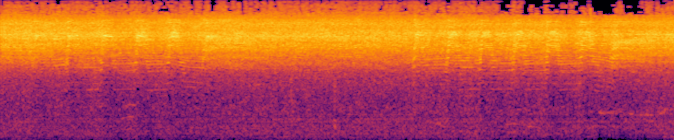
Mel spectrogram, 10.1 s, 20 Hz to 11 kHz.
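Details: Korean cicadas singing together in a green forest in midsummer heat, recorded 25 July 2024. A loud, sustained high-pitched whirring wall of sound with soft periodic surges about every second or two.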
